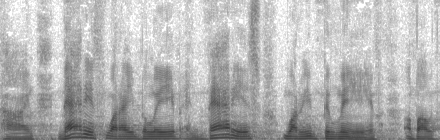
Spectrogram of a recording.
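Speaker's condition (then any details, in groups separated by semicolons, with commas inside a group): Cleft lip and palate; could not suck breast milk as newborn, fed formula and cow milk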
